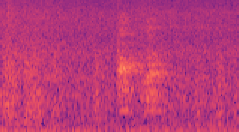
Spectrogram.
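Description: Low, steady rumble of street traffic on old film sound, with two short calls about a second and a half in.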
